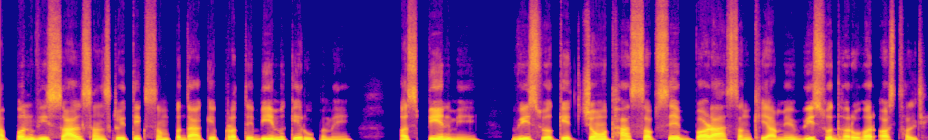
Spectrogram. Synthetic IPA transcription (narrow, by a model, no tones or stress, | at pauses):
əpənʋɪʃaːlsãnskɾɪt̪ɪksə̃mpəd̪akepɾət̪ibimkeɾuːpmẽ | əspeːnmẽ | ʋɪʃwəket͡ʃɔ̃ːt̪ʰasəbsebəɽasə̃ŋkʰjamẽʋɪʃwəd̪ʱəɾoɦəɾəst̪ʰəlt͡ʃʰɛ̥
